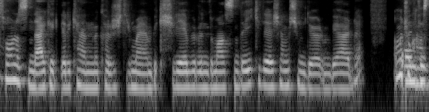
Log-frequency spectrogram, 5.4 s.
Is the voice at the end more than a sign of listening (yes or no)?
no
